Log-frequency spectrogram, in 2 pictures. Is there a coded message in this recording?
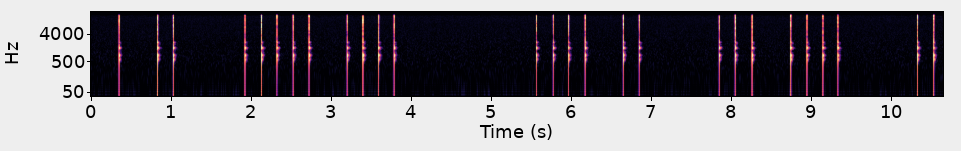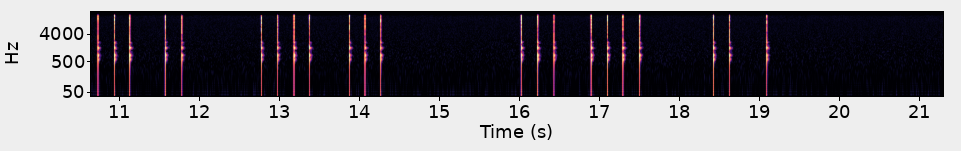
Yes: tap code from 0.4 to 19.1 s, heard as taps on a table, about 5 knocks a second. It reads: BY ROWS OF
